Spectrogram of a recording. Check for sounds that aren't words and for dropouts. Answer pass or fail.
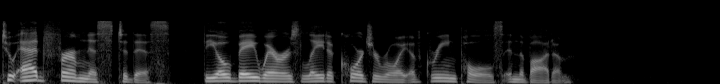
pass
